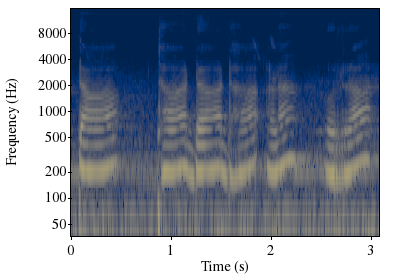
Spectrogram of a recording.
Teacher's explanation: ये मूर्धन्य से बोले जाएंगे। यानी कि टा, ठा, डा, ढा, अणा और रा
